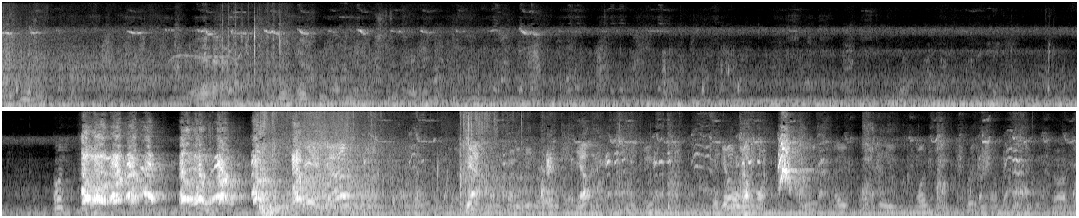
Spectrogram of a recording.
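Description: A dog barking in loud, repeated bursts, starting about halfway through. Before that it is fairly quiet, with a faint steady high tone in the background.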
